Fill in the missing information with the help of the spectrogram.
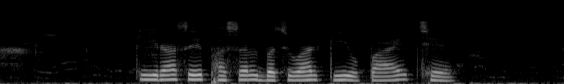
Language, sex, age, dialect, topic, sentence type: Magahi, female, 18-24, Northeastern/Surjapuri, agriculture, question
